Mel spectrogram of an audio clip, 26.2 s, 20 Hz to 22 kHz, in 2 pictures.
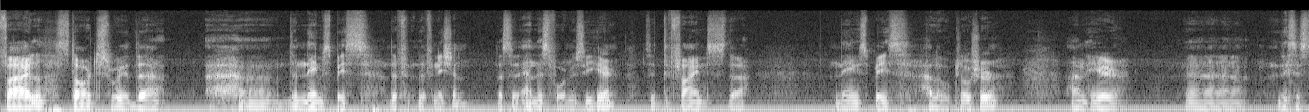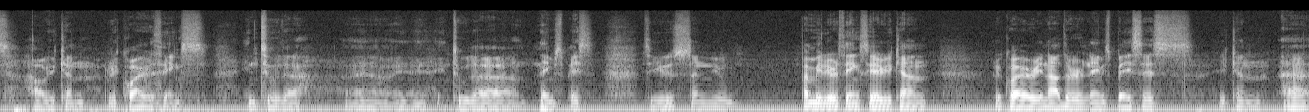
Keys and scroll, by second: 16.7 scroll down 1.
